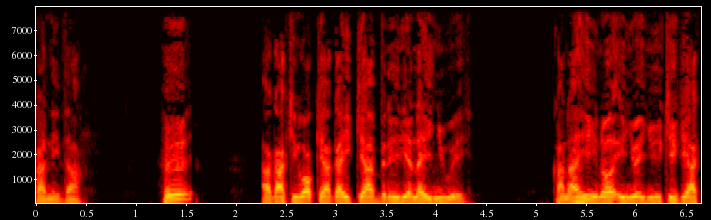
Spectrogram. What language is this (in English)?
Kikuyu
